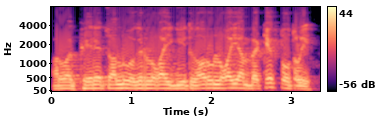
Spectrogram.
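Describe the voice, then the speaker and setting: A man's voice: mid-range voice, fairly even intonation, normal speed, warm tone, low-quality recording. A man with a Haryanvi accent telling comic village stories in dialect, slipping into sing-song voices for the people in his jokes. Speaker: comedian.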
